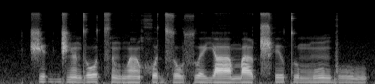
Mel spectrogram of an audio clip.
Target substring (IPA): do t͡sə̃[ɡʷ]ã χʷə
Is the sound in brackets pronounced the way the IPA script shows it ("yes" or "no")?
yes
